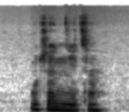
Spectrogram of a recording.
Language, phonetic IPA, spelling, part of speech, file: Polish, [ˌut͡ʃɛ̃ɲˈːit͡sa], uczennica, noun, LL-Q809 (pol)-uczennica.wav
